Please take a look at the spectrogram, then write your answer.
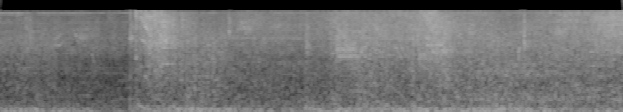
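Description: Explosions in the video game Transformers: Fall of Cybertron, a loud, dense rumbling blast that swells after a brief dip and stays heavy and sustained to the end, with no talk over it.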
